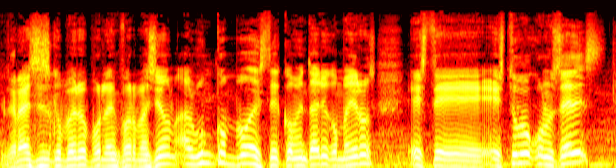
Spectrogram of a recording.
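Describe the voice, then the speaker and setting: Mexican guy interviewing at a protest for community radio, slightly high voice, faint street noise. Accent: Mexican Spanish. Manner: halting, with repeated "este" fillers.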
